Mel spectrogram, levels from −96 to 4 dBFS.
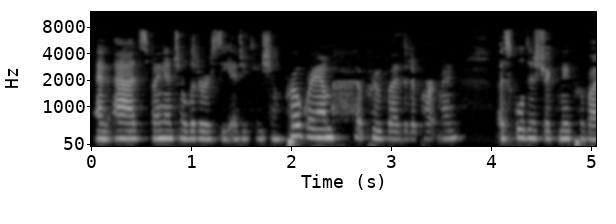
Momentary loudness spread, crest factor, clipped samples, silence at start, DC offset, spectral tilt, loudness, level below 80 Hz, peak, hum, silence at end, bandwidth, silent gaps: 13 LU; 18 dB; under 0.1%; 0.05 s; under 0.1%; -4 dB/octave; -38 LUFS; -64 dBFS; -20 dBFS; none; 0 s; 7.6 kHz; none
